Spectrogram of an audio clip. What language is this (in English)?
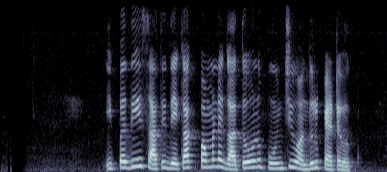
Sinhala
